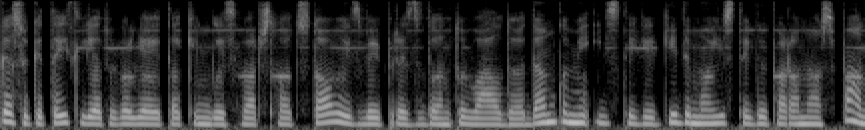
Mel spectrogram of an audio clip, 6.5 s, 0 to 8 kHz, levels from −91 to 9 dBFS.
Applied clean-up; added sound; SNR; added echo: neural diffusion model UNIVERSE++.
